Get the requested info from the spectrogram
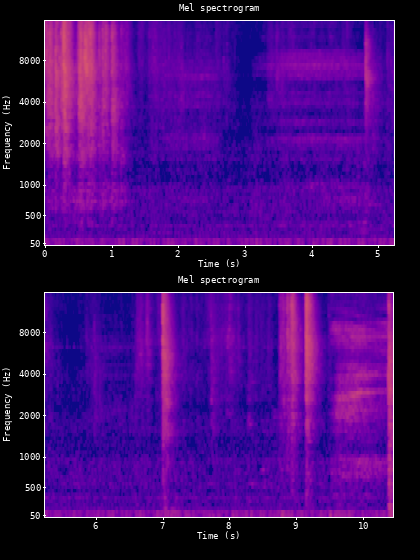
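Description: Topps Chrome trading cards being flipped through by gloved hands: soft slides of card stock with a few sharp clicks as cards snap against the stack, over a low steady hum.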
